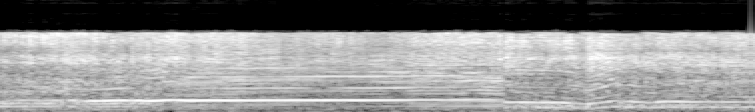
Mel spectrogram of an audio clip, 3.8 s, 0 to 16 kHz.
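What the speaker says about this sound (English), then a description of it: "The red Ferrari 512S leads through the hairpin, followed by Joe Siffert in Porsche number 14." Racing cars led by a red Ferrari 512S, with a Porsche following, through the hairpin at the 1970 Sebring 12 Hours. A loud, sustained engine drone holds a steady pitch, then shifts lower as another car passes.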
